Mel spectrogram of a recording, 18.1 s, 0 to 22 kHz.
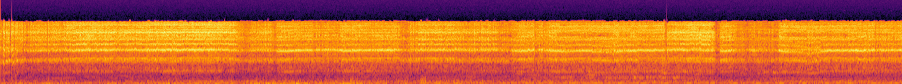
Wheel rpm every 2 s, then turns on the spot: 150, 160, 170, 170, 170, 170, 170, 160, 160.
none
